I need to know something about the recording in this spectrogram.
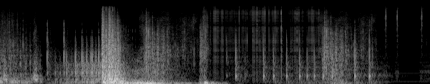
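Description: Sound effects of wooden boards and panels knocking into place: a heavy thud about a second in, followed by a run of quick wooden clacks and rattles.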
